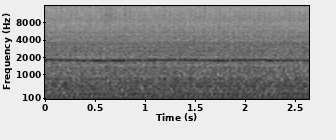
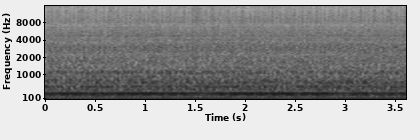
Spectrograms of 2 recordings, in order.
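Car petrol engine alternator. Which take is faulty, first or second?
second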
